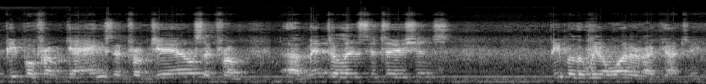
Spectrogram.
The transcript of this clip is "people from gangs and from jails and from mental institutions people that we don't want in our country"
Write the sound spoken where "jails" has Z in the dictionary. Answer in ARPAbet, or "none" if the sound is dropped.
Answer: Z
